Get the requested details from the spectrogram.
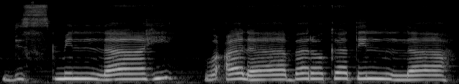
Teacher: برکت اللہ اس میں ہم لام کو مجہول نہیں کریں گے لام سے پہلے زیر آ رہی ہے تو لام کو موٹا نہیں پڑھیں گے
